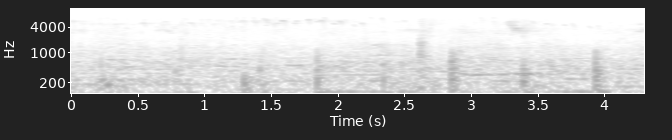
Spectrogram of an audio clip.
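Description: Street ambience: a steady low rumble of traffic under irregular knocks of footsteps on the pavement, with a short high chirp about three seconds in.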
